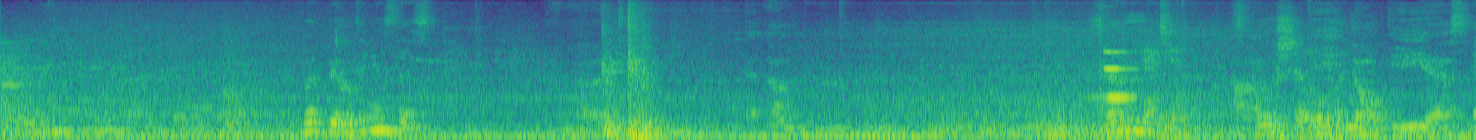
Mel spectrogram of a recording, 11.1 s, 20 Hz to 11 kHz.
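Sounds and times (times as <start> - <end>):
elevator machinery hum: 0.0 - 11.0
short electronic chime: 8.2 - 8.8.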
